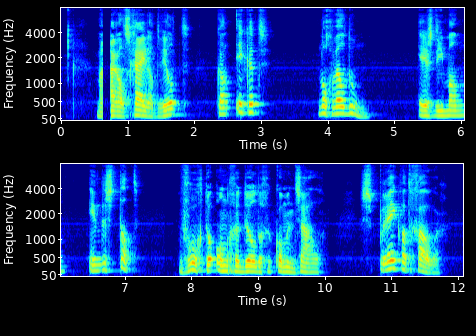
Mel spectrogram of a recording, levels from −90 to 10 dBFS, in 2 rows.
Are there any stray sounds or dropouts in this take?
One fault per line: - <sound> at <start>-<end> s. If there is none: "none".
- dropout at 0.6-0.7 s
